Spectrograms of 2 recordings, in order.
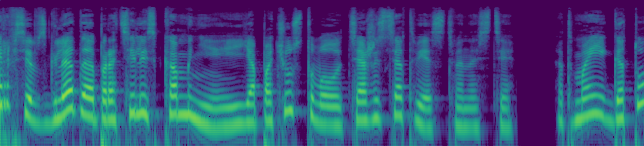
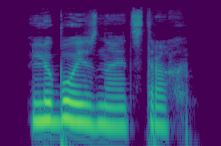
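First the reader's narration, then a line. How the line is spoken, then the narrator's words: Calm objection. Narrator (Russian): спокойно возразил Адриан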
